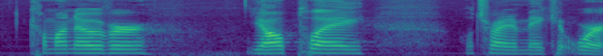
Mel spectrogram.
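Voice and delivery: ordinary talk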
